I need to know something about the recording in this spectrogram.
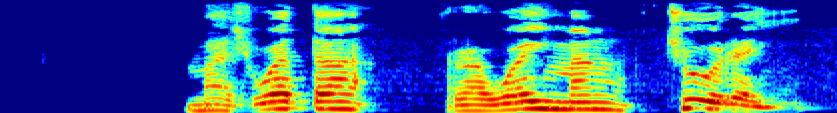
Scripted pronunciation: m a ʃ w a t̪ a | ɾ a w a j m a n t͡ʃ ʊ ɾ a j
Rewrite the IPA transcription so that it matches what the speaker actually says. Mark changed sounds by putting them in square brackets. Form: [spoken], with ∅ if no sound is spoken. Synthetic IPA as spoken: m a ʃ w a t̪ a | ɾ a w a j m a [ŋ] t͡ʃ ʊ ɾ a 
